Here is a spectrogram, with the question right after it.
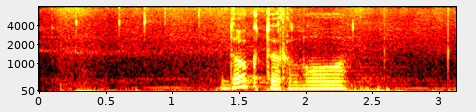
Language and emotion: Russian, sad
